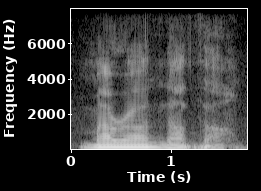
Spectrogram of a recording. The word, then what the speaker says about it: Maranatha: and remember the word Maranatha I say the word together Myra bow and we break it into four syllables of equal lengths and then we break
